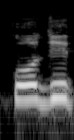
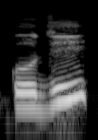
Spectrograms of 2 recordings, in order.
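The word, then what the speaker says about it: così: এত দেরি হচ্ছে কেন এই বাক্যের ইতালিয়ান ভাষা হবে পেরকে এ কোজি তার্দি। পেরকে এ কোজি তার্দি। এখানে ই এর উচ্চারণ হবে এ, আর এস আই এর উচ্চারণ হবে জি। পেরকে এ কোজি তার্দি।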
